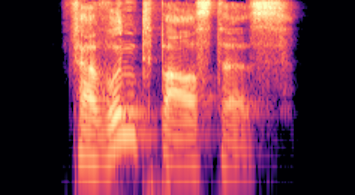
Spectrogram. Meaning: strong/mixed nominative/accusative neuter singular superlative degree of verwundbar
- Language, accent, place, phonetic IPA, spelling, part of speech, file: German, Germany, Berlin, [fɛɐ̯ˈvʊntbaːɐ̯stəs], verwundbarstes, adjective, De-verwundbarstes.ogg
